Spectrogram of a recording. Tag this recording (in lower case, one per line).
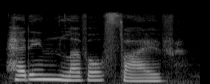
speech
human voice
female speech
